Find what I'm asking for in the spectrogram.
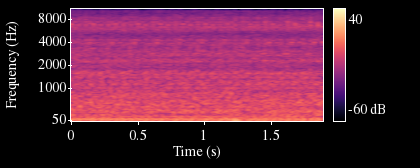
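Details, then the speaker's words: Acura MDX, used car bought without inspection, misfiring, idling: rough, uneven idle with a steady low puffing rumble and hiss, smoke escaping underneath; exhaust leak from a clogged, busted catalytic converter. "You can hear the noise, pressure. Can you come here for a minute? You can see your catalytic converter busted."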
